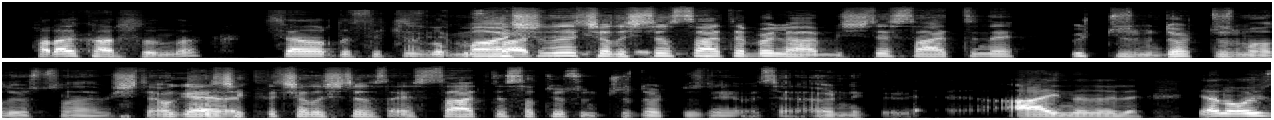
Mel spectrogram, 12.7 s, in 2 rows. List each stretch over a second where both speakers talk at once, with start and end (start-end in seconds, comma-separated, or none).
2.0-3.5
